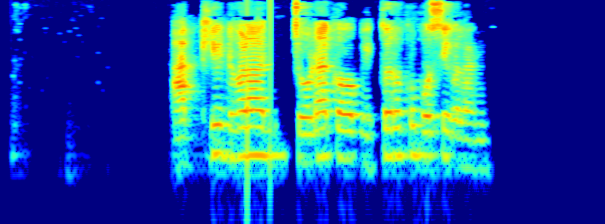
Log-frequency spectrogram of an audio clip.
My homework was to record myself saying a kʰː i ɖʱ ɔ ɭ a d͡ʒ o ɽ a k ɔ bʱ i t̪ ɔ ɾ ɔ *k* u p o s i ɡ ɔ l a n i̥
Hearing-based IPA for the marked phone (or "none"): k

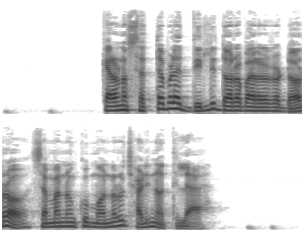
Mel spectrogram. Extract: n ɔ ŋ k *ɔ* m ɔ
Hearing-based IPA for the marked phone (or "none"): u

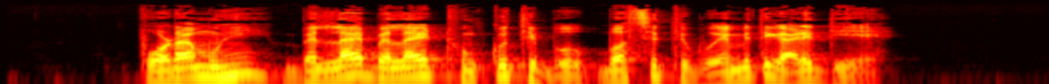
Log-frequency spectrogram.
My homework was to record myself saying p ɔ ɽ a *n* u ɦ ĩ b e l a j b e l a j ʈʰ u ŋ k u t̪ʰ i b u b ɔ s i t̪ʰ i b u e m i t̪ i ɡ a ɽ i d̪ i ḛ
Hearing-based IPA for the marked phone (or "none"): m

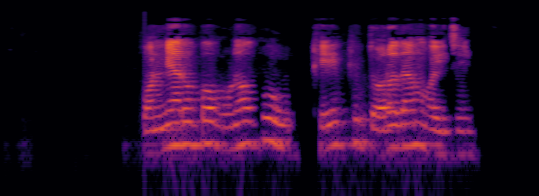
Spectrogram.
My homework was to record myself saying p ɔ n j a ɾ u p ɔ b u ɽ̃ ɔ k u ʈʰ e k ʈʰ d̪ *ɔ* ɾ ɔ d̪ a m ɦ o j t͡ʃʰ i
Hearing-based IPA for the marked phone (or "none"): ɔ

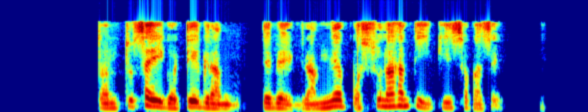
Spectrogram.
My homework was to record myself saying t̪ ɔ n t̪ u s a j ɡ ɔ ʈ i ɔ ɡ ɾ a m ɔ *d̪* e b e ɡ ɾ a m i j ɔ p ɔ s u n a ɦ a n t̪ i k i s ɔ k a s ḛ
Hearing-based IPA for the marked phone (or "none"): t̪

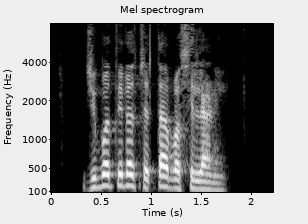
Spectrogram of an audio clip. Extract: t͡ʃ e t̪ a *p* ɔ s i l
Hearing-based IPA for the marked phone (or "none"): b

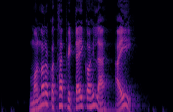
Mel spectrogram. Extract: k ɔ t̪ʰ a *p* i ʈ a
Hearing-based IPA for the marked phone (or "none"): pʰ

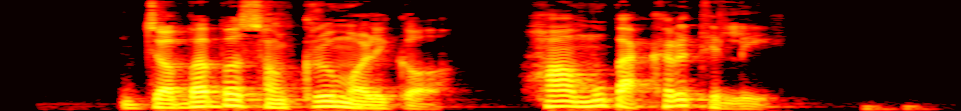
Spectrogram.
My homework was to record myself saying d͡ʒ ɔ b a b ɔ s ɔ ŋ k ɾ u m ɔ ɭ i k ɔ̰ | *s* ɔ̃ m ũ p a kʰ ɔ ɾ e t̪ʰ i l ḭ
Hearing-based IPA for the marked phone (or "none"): h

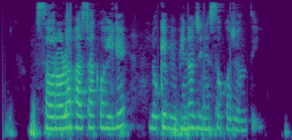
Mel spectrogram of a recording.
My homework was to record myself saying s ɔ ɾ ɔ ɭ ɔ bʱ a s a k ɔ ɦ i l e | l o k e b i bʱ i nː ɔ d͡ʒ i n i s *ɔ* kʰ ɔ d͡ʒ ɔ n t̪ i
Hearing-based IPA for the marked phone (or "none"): ɔ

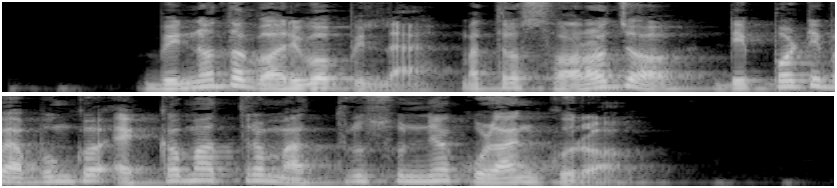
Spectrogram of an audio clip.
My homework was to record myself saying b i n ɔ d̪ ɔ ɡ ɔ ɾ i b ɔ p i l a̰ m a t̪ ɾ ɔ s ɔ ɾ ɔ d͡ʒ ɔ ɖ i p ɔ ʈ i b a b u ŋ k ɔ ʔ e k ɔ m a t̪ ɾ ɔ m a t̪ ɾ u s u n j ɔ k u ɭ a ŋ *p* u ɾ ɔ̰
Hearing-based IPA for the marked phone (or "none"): k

